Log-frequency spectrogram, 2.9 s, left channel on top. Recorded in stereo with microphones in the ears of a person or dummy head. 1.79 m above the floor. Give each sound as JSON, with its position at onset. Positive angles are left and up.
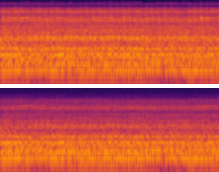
{"t": 0.0, "sound": "an engine running", "side_deg": 30, "distance_m": 1.1}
